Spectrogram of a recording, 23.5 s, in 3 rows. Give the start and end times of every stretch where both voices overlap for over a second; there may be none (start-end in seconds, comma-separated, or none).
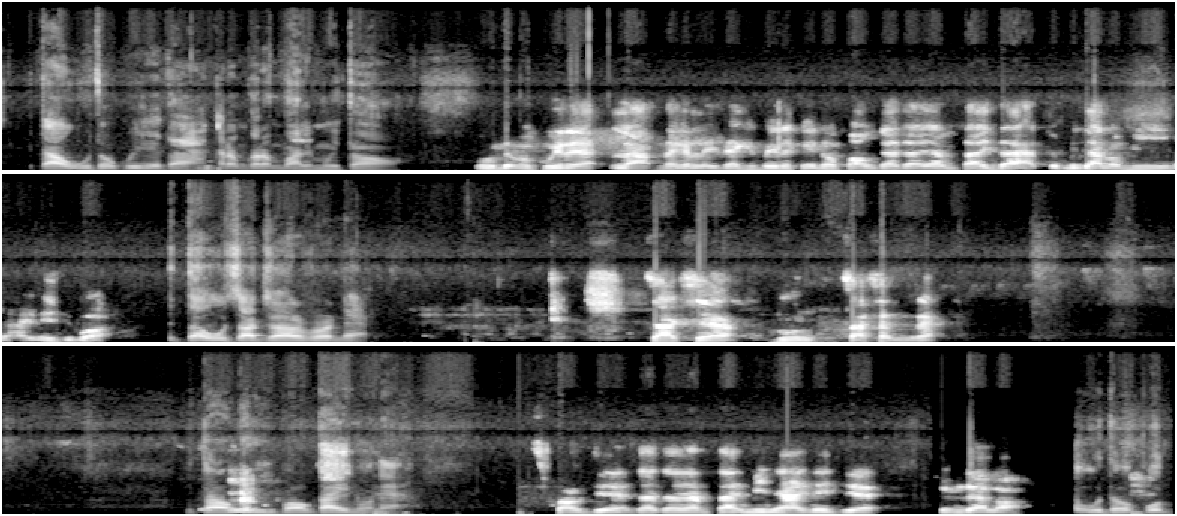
none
